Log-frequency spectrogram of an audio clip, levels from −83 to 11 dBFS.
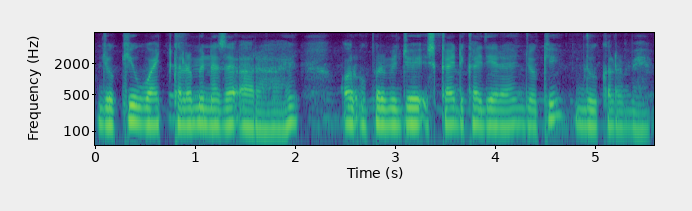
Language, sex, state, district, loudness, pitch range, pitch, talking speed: Hindi, male, Arunachal Pradesh, Longding, -17 LUFS, 130-140 Hz, 135 Hz, 245 wpm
